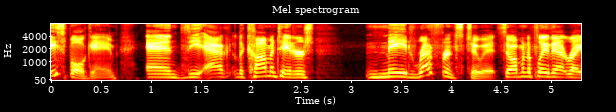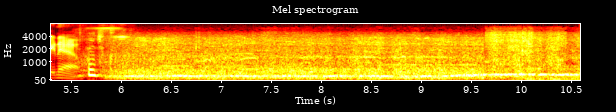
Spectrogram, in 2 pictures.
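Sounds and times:
speech: 0:00.0 - 0:06.4
eerie trumpet-like sky trumpet tone: 0:06.1 - 0:10.5.

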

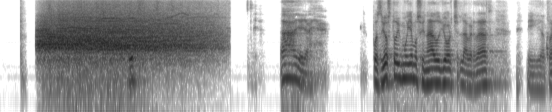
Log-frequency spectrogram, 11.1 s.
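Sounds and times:
applause and cheering sound effect: 0:00.7 - 0:04.6
speech: 0:05.6 - 0:06.4, 0:07.5 - 0:11.0.

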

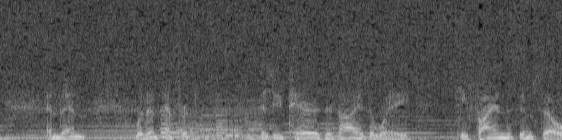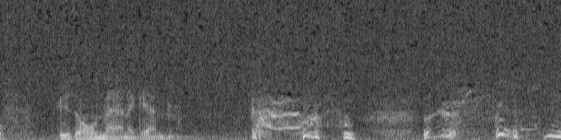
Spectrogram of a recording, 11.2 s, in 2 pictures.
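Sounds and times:
speech: 0:00.4 - 0:07.5, 0:08.1 - 0:11.2
wicked cough: 0:09.9 - 0:11.2.

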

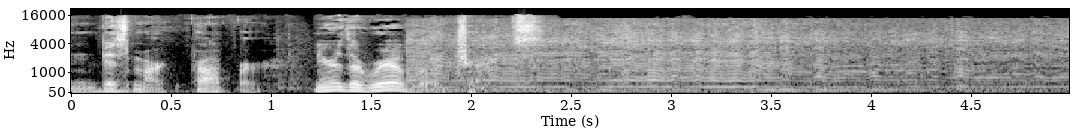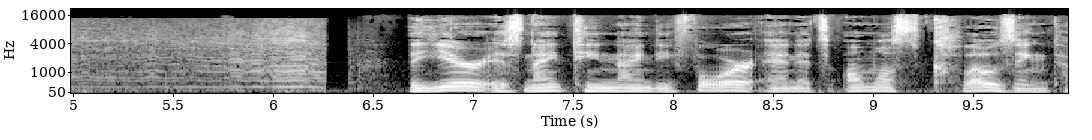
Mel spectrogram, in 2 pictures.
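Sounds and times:
speech: 0:00.2 - 0:02.4, 0:06.7 - 0:09.9
housefly buzzing: 0:01.7 - 0:06.4.

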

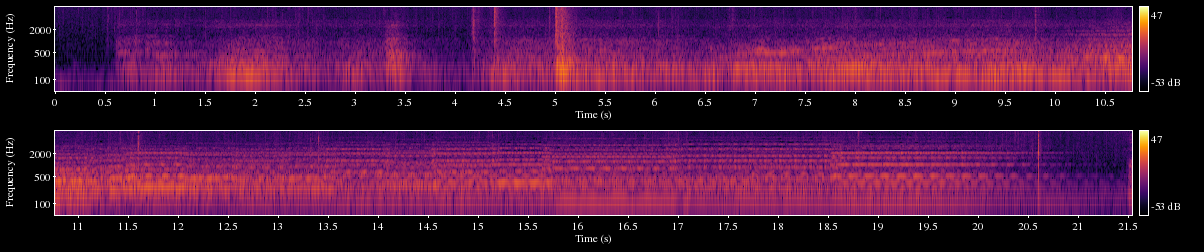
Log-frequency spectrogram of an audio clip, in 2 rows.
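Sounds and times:
car engine rumbling: 0:00.7 - 0:21.5
door-like bang: 0:04.2 - 0:05.6.

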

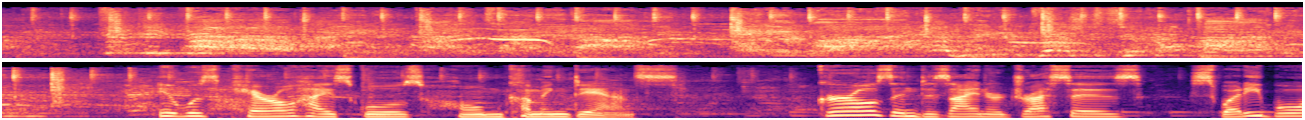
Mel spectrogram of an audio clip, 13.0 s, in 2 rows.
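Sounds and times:
hundreds of kids shouting along to a hip hop song: 0:01.1 - 0:08.1
speech: 0:07.3 - 0:10.0, 0:10.6 - 0:13.0.

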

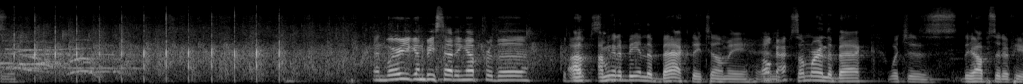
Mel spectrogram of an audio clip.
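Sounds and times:
audience applause: 0:00.0 - 0:06.0
speech: 0:03.7 - 0:10.2.

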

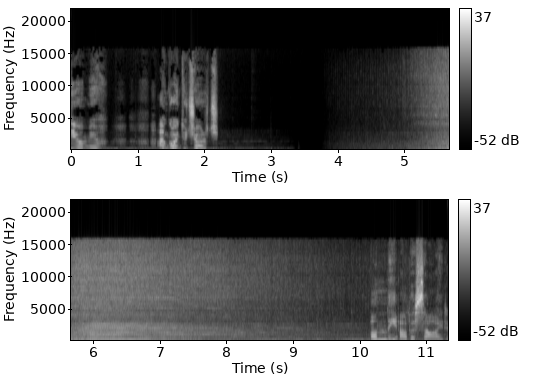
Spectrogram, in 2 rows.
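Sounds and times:
speech: 0:00.0 - 0:02.3, 0:10.2 - 0:11.3
1970 Chevelle car engine revving: 0:03.9 - 0:11.3.

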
